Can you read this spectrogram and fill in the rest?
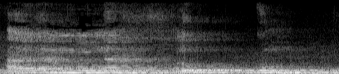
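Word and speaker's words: أَلَمْ نَخْلُقْكُمْ: Yang ketiga, contoh yang terakhir, alam nakhluqkum. Langsung ke kaf. Qafnya dileburkan. Seakan-akan qaf ini tidak ada.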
